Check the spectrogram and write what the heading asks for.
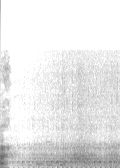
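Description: Motorcycle engine idling at a standstill: a steady, even low pulsing beat.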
